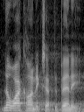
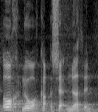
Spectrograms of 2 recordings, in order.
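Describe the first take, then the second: First: Said in the usual way. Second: Put-on Scottish farmer's accent. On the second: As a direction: refuse it like a Scot, in broad Scottish accent. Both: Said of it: "That's a Scottish accent".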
